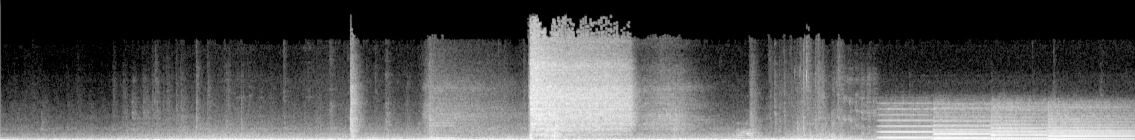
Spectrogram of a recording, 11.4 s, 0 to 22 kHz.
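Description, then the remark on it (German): A bus from Ostheim arrives at a school around 7:45 in the morning bringing children, rumbling in, then letting out a loud, sharp hiss of air brakes lasting about a second; the engine keeps idling and a stepped electronic chime sounds near the end. “Zu Fuß oder mit dem Bus aus Ostheim.”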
